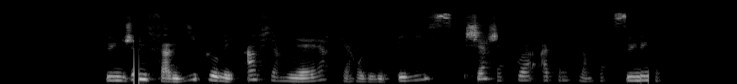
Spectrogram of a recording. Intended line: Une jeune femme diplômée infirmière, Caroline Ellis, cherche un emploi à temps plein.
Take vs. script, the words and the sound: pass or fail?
fail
